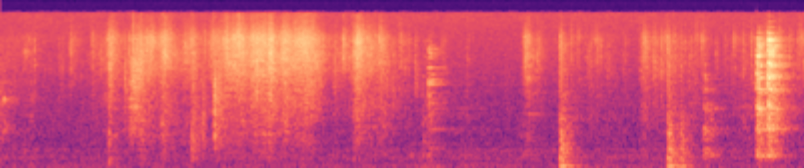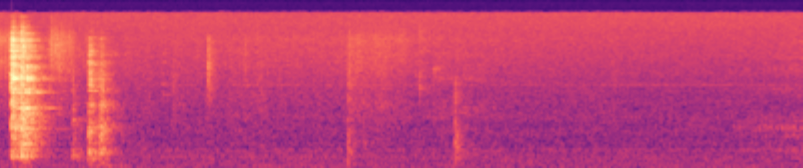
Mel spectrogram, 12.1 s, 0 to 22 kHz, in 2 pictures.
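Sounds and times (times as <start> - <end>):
soft rustle: 0.5 - 3.2
dull thumps: 4.0 - 5.5.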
